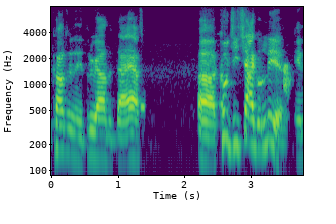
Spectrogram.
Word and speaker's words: Kujichagulia: Kujichagulia, and it's pronounced exactly like it's spelled. Kujichagulia, which is self-determination.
